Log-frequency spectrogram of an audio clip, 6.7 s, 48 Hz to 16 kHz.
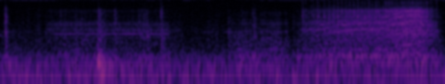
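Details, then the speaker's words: Sony SL-HF100 Beta Hi-Fi video recorder, donated, on high-speed rewind: quiet tape whir turns into a harsh, buzzing rattle as speed rises; broken reel table, likely the supply one, with eject also faulty. "let's try highp speed rewind oh it sounds awful doesn't"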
